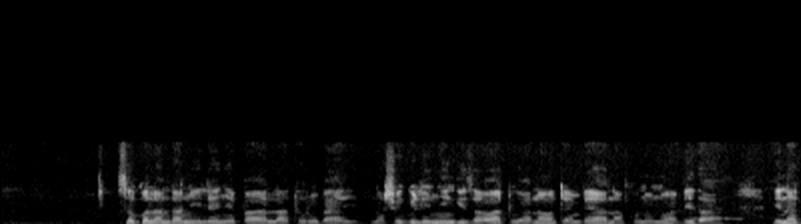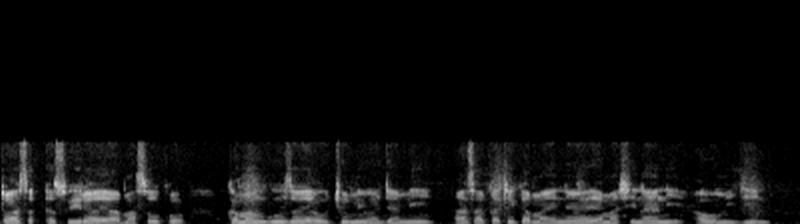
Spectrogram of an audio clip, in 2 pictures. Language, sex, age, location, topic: Swahili, male, 36-49, Nairobi, finance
